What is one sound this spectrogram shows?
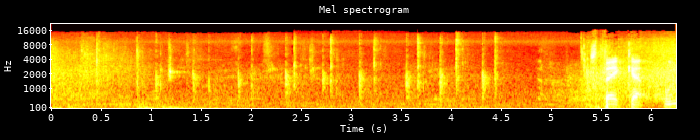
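A table tennis ball clicks back and forth in quick hits.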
